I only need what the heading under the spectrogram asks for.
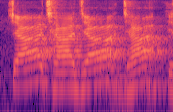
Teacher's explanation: च छ ज झ स्पर्श संघर्षी व्यंजन है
